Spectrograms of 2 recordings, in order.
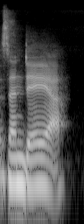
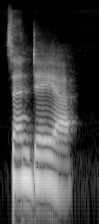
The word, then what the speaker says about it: Zendaya: So let me tell you about Zendaya. And that's how it's pronounced. Zendaya. – Okay, good. Because sometimes I've thought, is it Zendaya or Zendaya? – It's Zendaya.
